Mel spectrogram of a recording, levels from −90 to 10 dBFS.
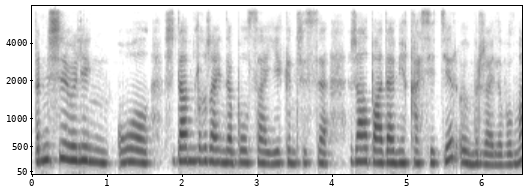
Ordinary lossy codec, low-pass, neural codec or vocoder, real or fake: Opus, 32 kbps; 7.2 kHz; none; real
